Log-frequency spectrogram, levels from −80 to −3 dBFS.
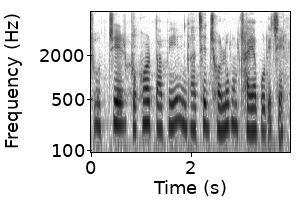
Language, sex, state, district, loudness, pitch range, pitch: Bengali, female, West Bengal, Alipurduar, -17 LUFS, 195-225 Hz, 215 Hz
